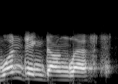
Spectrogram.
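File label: enemies left one, professional female; vo; agents; Source Model Packs; Counter Strike Model Pack; CS2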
